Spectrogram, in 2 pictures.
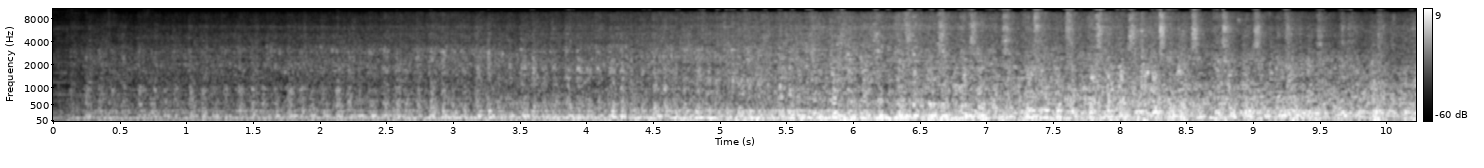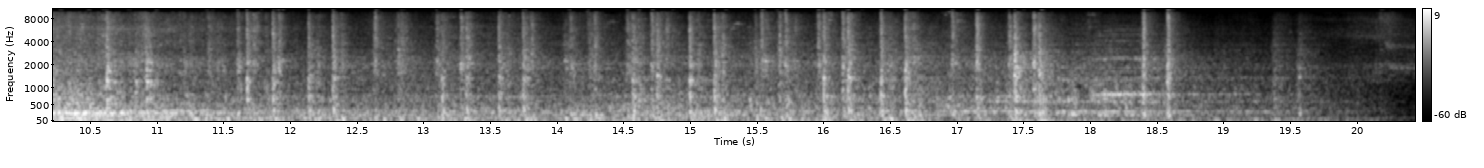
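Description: Steam-hauled passenger train passing close by: a rumble that builds to its loudest around the middle, then a rapid, even clickety-clack of the coaches' wheels over rail joints that fades away near the end.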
